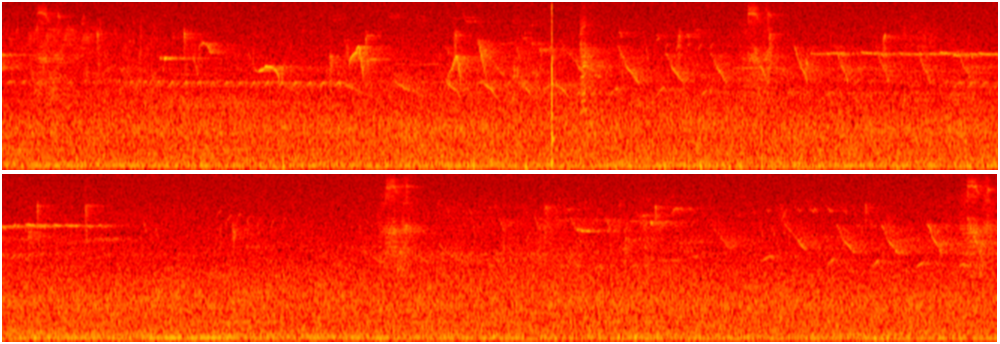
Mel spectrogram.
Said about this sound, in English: There's a rusty blackbird in the background, too. And a common crackle. Crackle's closer, though.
